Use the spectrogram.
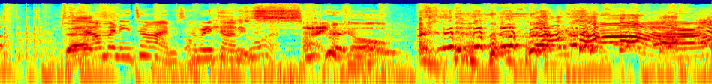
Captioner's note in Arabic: الجميع يضحكون; يضحك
